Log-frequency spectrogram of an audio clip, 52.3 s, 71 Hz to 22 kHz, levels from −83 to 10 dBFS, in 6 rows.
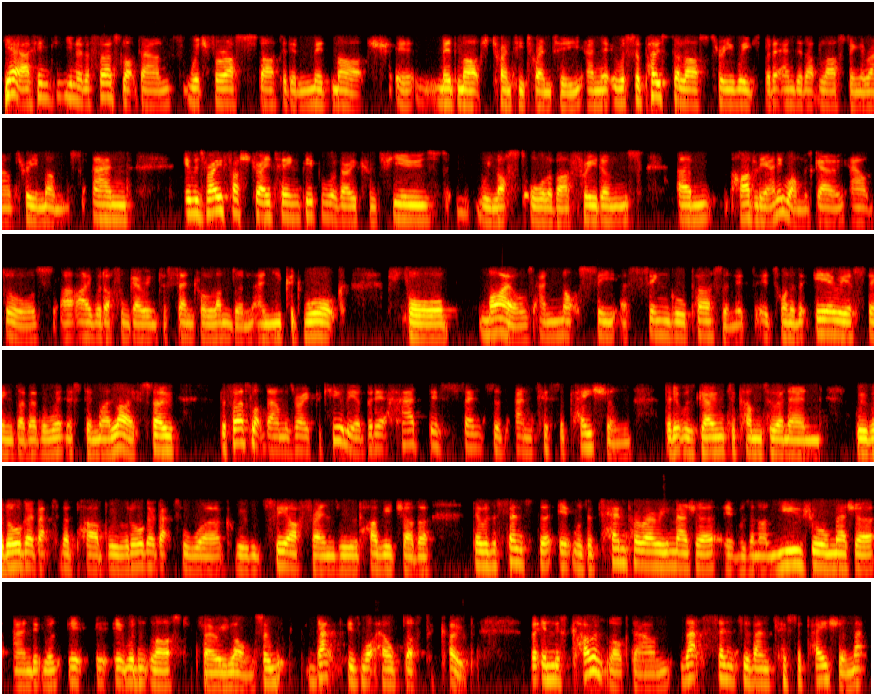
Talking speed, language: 205 wpm, English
